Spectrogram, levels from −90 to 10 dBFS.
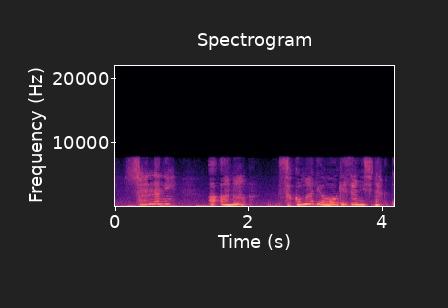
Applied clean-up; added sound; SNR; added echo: none; Purr; 12 dB; none.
